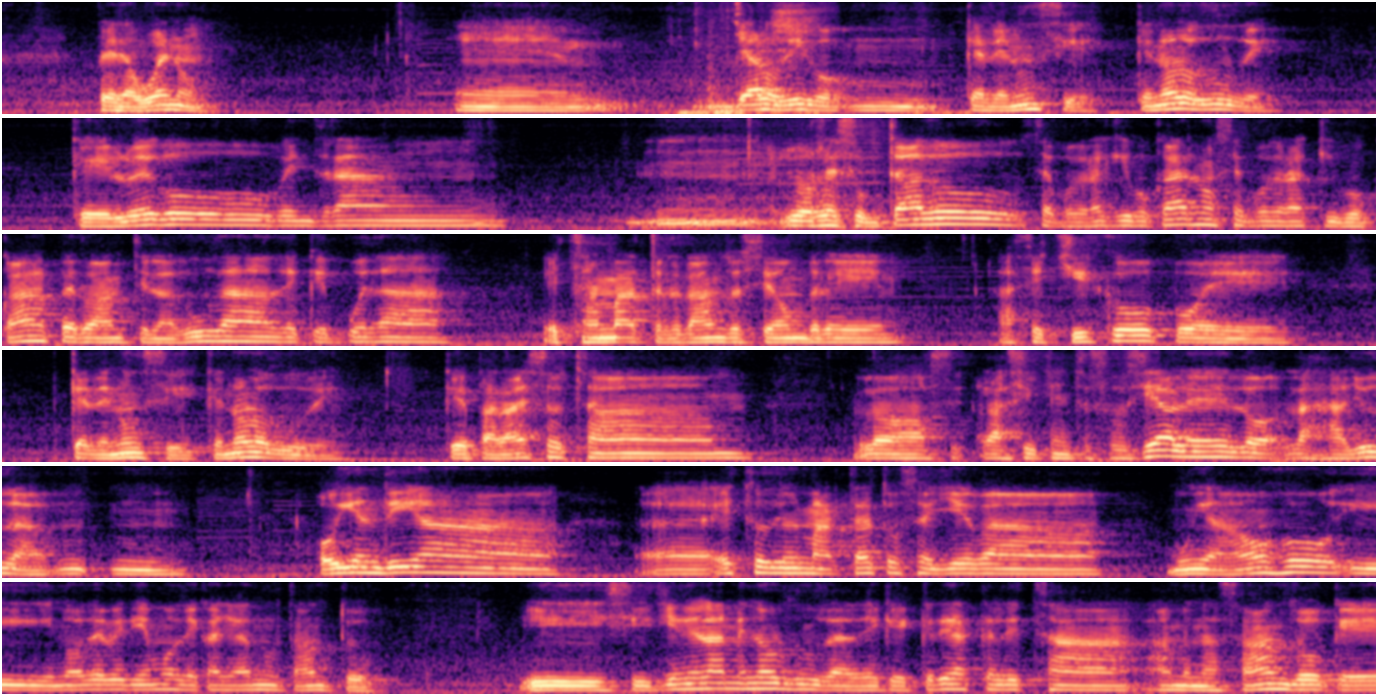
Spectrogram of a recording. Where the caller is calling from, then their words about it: Seville, Andalusia, Spain; de Sevilla.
